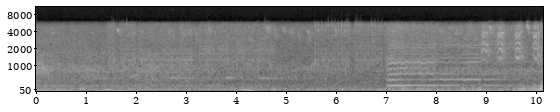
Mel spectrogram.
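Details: European honey bees visiting flowers on a beautiful day in San Diego, California, USA; faint brief hums early on, then a close, steady, droning buzz with rich overtones through the last few seconds over a low outdoor rumble.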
